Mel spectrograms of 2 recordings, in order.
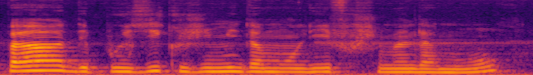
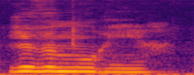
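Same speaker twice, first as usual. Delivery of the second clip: higher, louder, pleading love poem; impassioned poetry recital; 5 semitones higher, 9 dB louder than usual. Acted. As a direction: call out to the beloved in verse. Love poem builds in appeal. (poème d'amour déclamé avec ferveur)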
